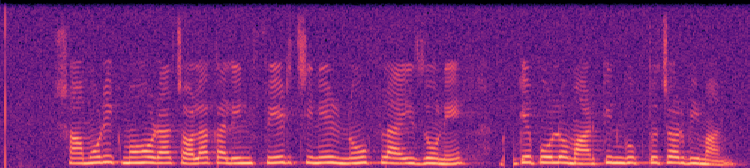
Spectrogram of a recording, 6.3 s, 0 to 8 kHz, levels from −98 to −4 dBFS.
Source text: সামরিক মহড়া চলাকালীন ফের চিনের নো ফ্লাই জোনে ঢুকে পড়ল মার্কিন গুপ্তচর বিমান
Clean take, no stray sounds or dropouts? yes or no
no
